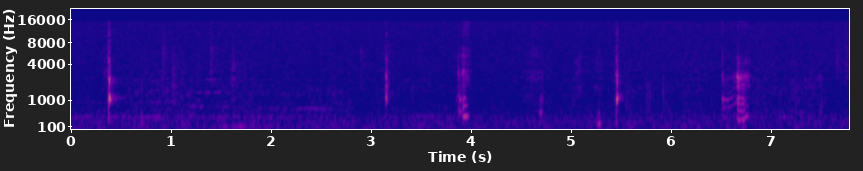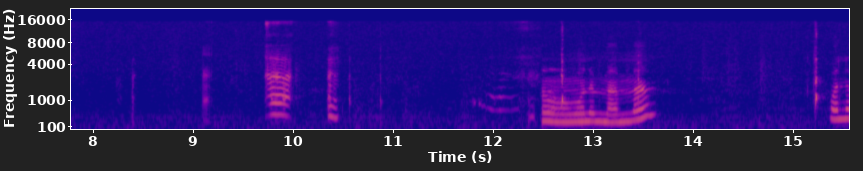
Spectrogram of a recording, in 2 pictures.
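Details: Short, sharp hiccup sounds recurring every second or two in a quiet room, with baby babbling and a brief fussy cry; infant hiccups.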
